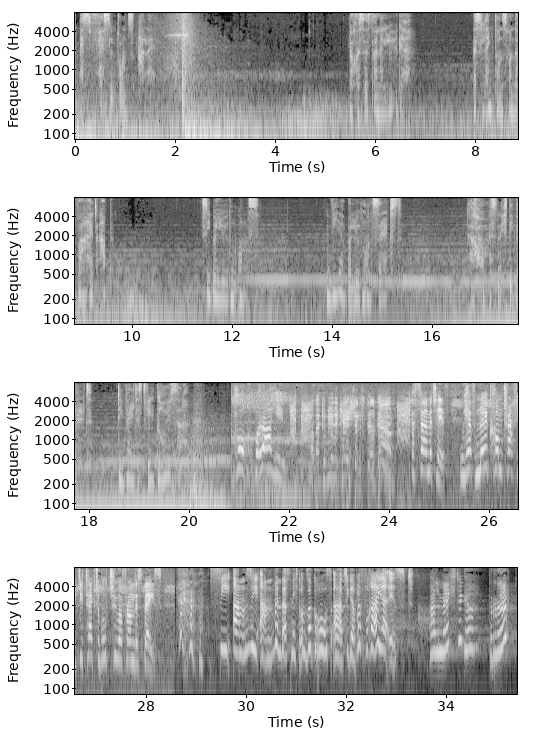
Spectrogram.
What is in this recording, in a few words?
English German character drama games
